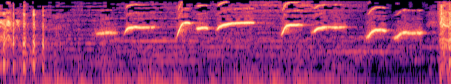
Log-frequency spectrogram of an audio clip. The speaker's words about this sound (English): He said, but I can whistle. I said, well, come on down. And he got up there and just started whistling.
